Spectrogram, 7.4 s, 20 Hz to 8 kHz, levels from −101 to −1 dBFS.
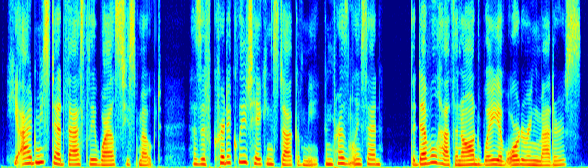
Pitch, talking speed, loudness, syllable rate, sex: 225 Hz, 210 wpm, -19 LUFS, 6.1 syllables/s, female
